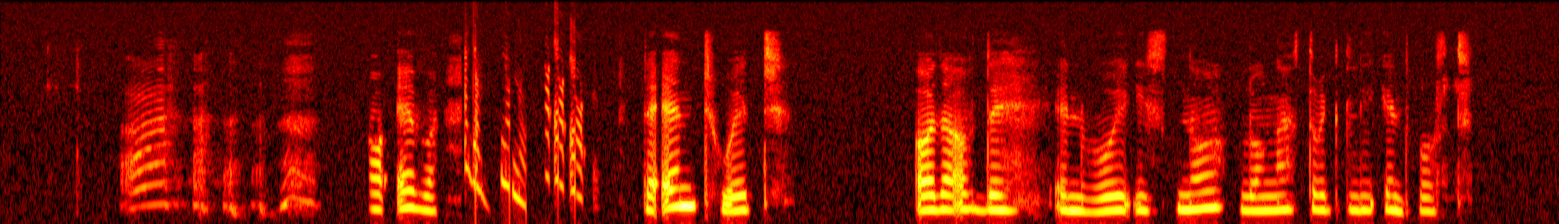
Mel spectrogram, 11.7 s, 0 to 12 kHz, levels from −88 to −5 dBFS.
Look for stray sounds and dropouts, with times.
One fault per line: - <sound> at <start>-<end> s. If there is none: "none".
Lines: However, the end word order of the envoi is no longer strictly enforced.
- laugh at 0.9-2.4 s
- chirp at 3.5-4.5 s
